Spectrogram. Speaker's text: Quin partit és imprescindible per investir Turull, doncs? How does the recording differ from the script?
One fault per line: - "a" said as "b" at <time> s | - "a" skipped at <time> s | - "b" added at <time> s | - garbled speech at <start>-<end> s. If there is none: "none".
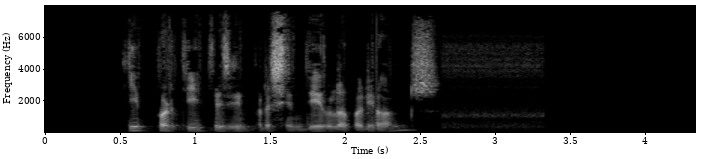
- "investir Turull" skipped at 2.1 s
